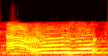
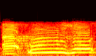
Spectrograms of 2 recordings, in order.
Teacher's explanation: عین کو حمزہ کی مخرج میں ادا کرنا یہ غلطی ہے.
